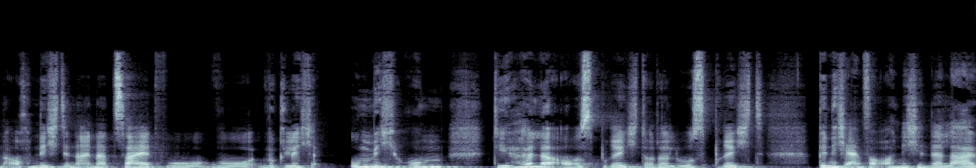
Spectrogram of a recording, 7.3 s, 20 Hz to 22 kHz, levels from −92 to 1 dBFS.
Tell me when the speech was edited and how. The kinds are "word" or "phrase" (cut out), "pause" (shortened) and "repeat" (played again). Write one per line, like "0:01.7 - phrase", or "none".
none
